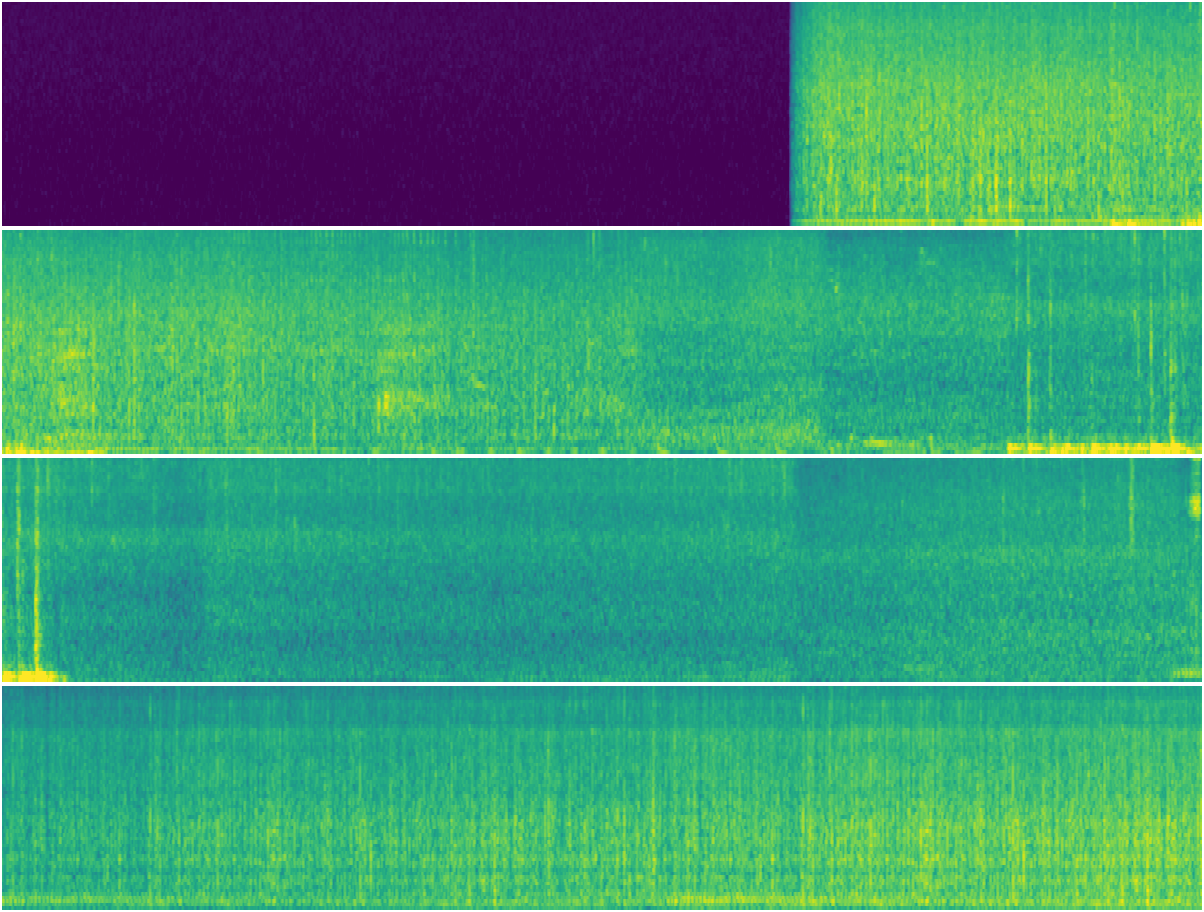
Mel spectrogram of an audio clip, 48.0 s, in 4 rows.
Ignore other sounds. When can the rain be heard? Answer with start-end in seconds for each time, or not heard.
7.9-47.9.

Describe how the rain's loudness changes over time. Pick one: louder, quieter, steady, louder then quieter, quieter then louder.
quieter then louder.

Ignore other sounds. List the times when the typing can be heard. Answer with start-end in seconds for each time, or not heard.
11.2-13.1, 22.1-24.6, 34.8-36.0.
